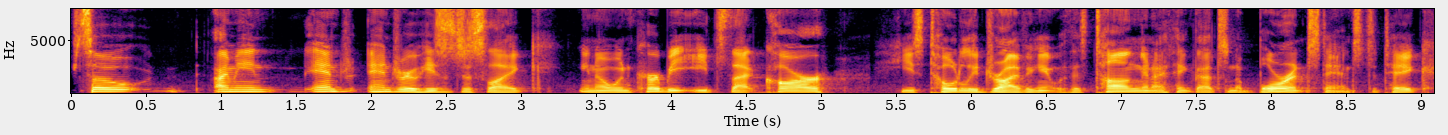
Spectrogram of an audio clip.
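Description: With an ordinary speaking voice, a man talks at a moderate pace in a fairly high pitch, with ordinary pitch variation and big swings in loudness. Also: very clean recording, silent background. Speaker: podcast host. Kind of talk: casual banter podcast chat.

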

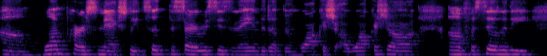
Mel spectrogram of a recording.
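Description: Recorded with audible room echo, a woman speaks at a fairly quick pace and medium pitch in a monotone, flat intonation. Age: 40s. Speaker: podcast host and domestic violence advocate. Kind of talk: casual interview. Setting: virtual online session.

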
